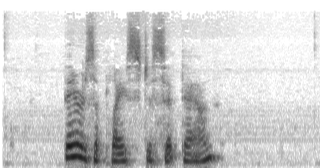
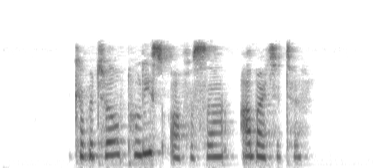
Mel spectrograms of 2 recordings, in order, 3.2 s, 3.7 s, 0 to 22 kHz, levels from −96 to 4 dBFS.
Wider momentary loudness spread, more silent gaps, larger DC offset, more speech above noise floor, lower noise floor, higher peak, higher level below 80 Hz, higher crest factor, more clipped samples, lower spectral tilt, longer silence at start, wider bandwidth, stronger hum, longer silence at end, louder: second, 10 LU vs 13 LU; neither; neither; second, 46 dB vs 54 dB; second, -64 dBFS vs -86 dBFS; first, -4 dBFS vs -12 dBFS; first, -60 dBFS vs -84 dBFS; about the same, 18 dB vs 20 dB; neither; first, -6 dB/octave vs -0.5 dB/octave; about the same, 0.65 s vs 0.75 s; first, 15.5 kHz vs 8.2 kHz; second, none vs 50 Hz at -85 dBFS; first, 1.05 s vs 0.7 s; first, -19 LUFS vs -31 LUFS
